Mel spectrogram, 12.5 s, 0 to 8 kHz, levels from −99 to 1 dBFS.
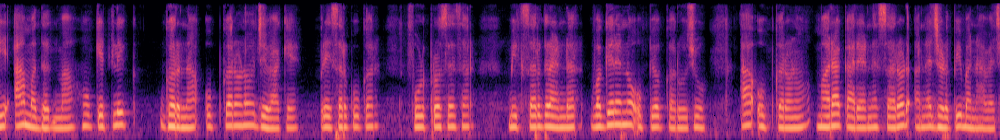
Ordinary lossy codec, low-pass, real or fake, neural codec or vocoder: AAC, 48 kbps; 7.2 kHz; real; none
